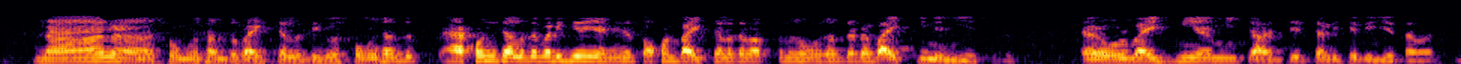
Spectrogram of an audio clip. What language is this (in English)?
Bangla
